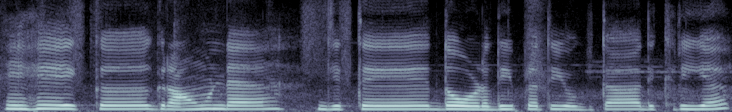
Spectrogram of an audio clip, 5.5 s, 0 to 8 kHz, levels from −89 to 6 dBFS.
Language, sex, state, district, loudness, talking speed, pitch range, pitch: Punjabi, female, Punjab, Kapurthala, -17 LUFS, 120 wpm, 230-250 Hz, 240 Hz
